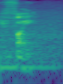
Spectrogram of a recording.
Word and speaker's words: phi: इसकी स्पेलिंग होती है PHI, फाई।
